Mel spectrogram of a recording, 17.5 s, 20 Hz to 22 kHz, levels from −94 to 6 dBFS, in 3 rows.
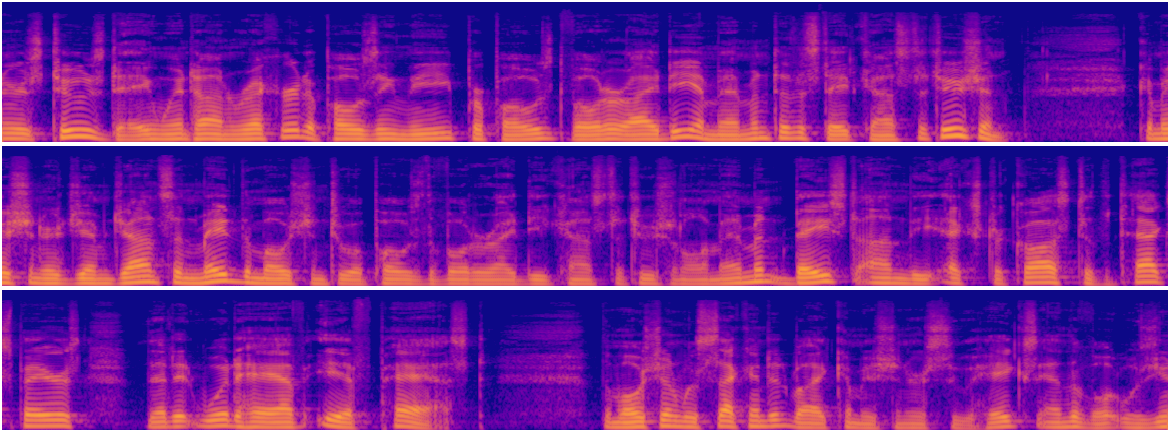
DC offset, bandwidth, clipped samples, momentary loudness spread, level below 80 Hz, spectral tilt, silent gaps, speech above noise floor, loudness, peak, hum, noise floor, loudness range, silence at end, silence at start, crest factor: under 0.1%; 14.5 kHz; under 0.1%; 10 LU; -64 dBFS; -7.5 dB/octave; none; 30 dB; -24 LUFS; -6 dBFS; none; -53 dBFS; 3 LU; 0 s; 0 s; 18 dB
